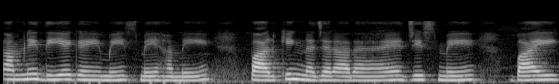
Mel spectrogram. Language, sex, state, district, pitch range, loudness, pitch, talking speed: Hindi, female, Uttar Pradesh, Jalaun, 195-215 Hz, -17 LUFS, 205 Hz, 150 wpm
